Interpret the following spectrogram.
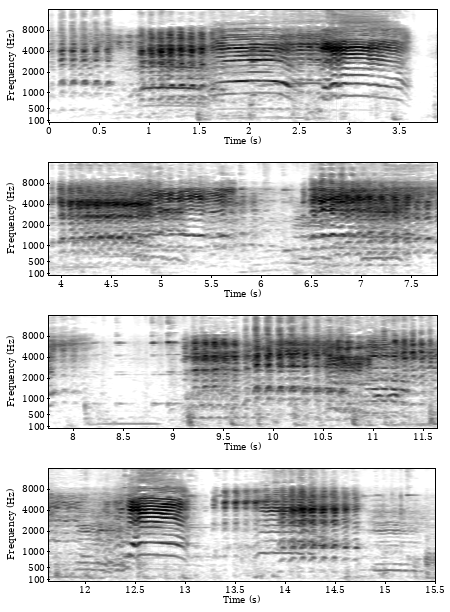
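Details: Goats, a mother and her young kids, give a long run of loud, trembling bleats. Each cry lasts one to two seconds, with brief silences between, and a few deeper, shorter calls are mixed in.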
